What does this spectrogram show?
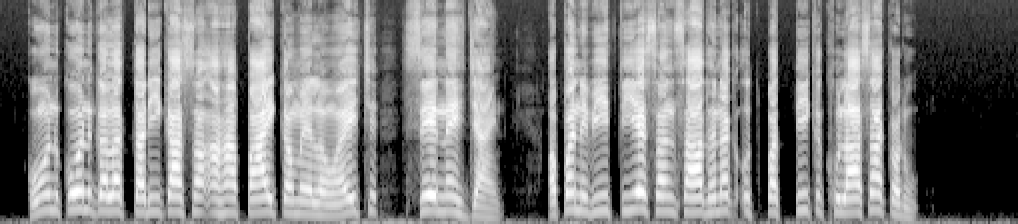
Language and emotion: Maithili, disgusted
